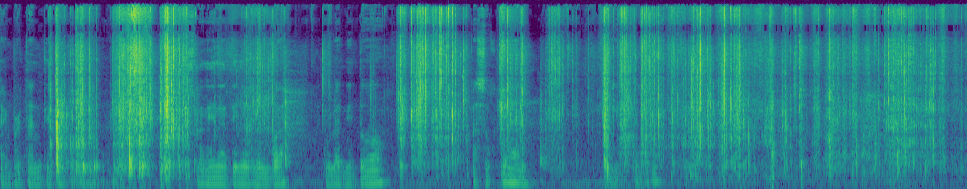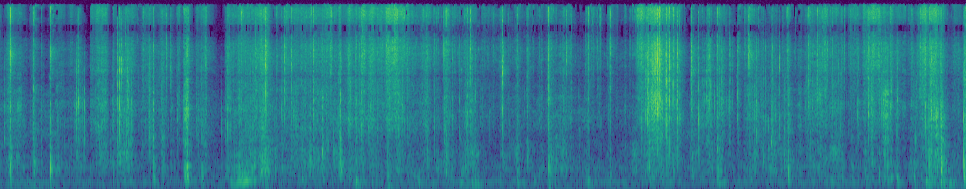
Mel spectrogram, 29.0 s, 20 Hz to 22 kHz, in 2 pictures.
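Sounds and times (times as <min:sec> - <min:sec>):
packaging crinkling and rustling: 0:00.7 - 0:29.0.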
